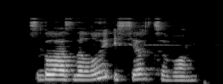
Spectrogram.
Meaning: 1. out of sight, out of mind 2. long absent, soon forgotten
- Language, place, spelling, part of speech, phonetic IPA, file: Russian, Saint Petersburg, с глаз долой — из сердца вон, proverb, [ˈz‿ɡɫaz dɐˈɫoj | ɪsʲ‿ˈsʲert͡sə von], LL-Q7737 (rus)-с глаз долой — из сердца вон.wav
